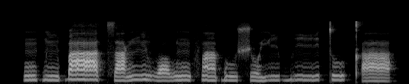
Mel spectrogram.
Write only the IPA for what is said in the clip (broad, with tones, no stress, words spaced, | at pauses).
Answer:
ũ˨ɓĩ˨ ɓaː˦ t͡sa˨ŋĩ˦ vɔ˨βũ˦fã˦ɓu˨ ʃʊ˨ji˦ biː˦tu˦kʼa˨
